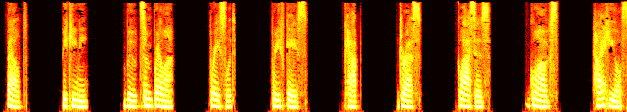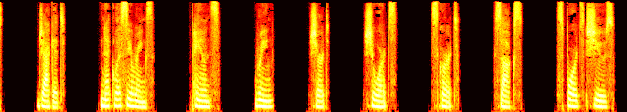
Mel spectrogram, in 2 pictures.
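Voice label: American; clothing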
